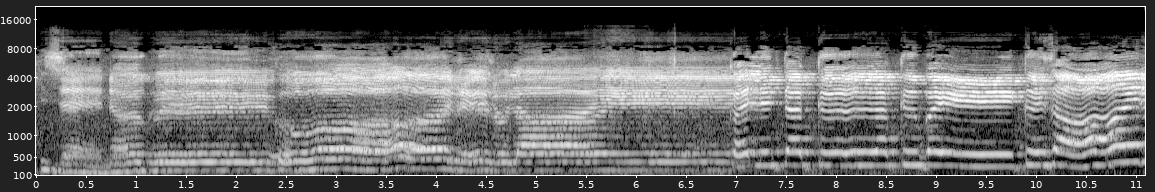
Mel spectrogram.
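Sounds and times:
women chanting a lament: 0:00.0 - 0:11.0.

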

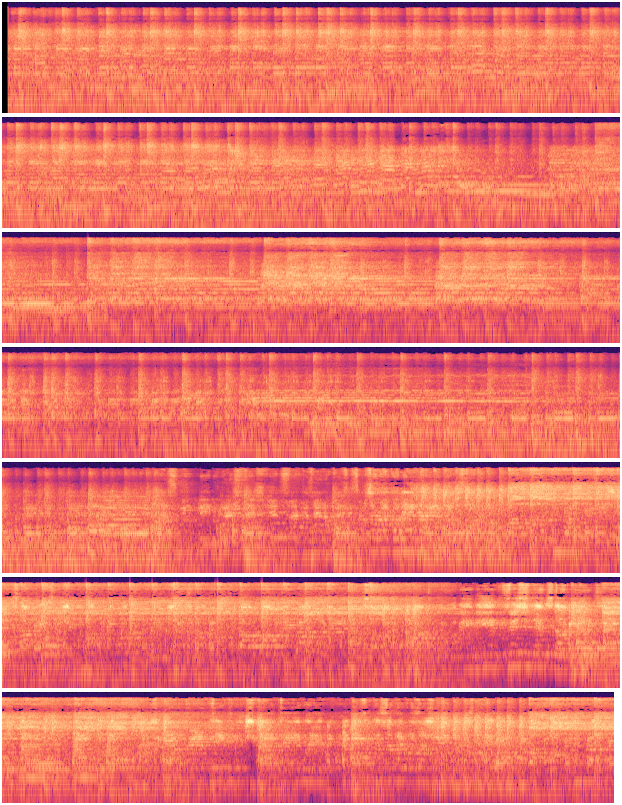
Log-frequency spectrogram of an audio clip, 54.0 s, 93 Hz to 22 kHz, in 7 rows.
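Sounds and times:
rockabilly band playing live: 0:00.0 - 0:54.0.

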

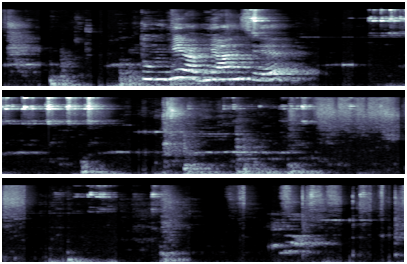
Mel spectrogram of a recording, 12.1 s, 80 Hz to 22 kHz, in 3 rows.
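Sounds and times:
high-pitched jingling: 0:03.6 - 0:05.3.

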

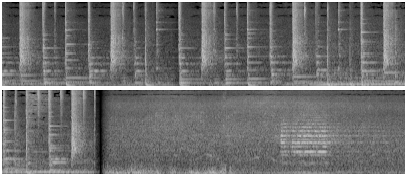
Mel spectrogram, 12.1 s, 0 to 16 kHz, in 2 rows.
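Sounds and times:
road traffic rumble: 0:00.0 - 0:12.0
car horn toot: 0:10.2 - 0:11.4.

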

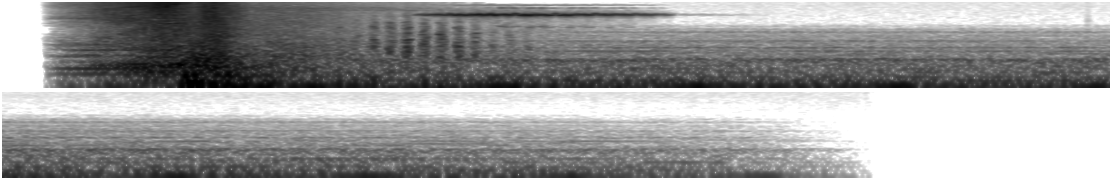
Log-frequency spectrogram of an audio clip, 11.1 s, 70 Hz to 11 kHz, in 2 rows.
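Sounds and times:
whoosh sweep: 0:00.3 - 0:03.2
low droning bass: 0:03.4 - 0:09.3.

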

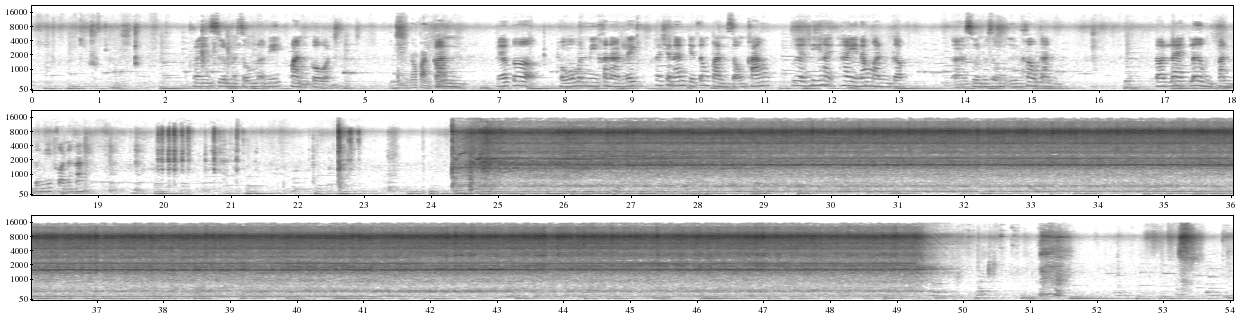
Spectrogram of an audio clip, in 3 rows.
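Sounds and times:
electric blender whining: 0:24.3 - 0:50.0.

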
